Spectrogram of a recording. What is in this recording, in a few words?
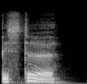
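"bestir", British English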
